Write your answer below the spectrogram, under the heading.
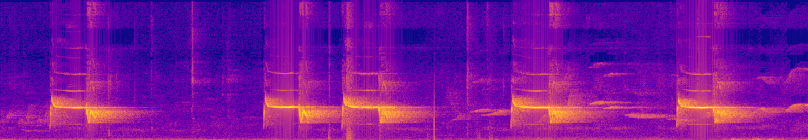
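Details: Prinia song used to make other birds answer: five loud two-part phrases, each a high steady whistle that drops abruptly into a lower, buzzier trailing note, repeated every one to two seconds, with faint low rumbling in the background.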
